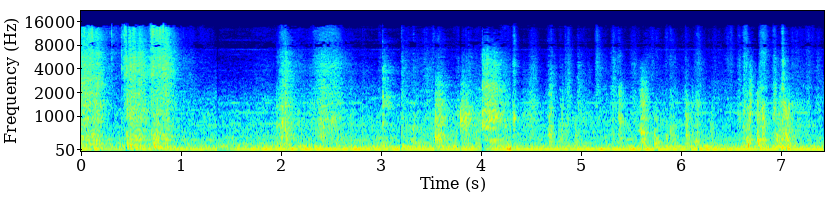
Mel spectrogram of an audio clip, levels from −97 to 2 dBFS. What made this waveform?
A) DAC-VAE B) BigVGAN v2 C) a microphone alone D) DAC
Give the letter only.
C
